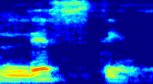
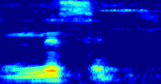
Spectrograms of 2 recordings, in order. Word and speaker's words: listening: we don't pronounce well it's not listing it's listening the tea is solid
